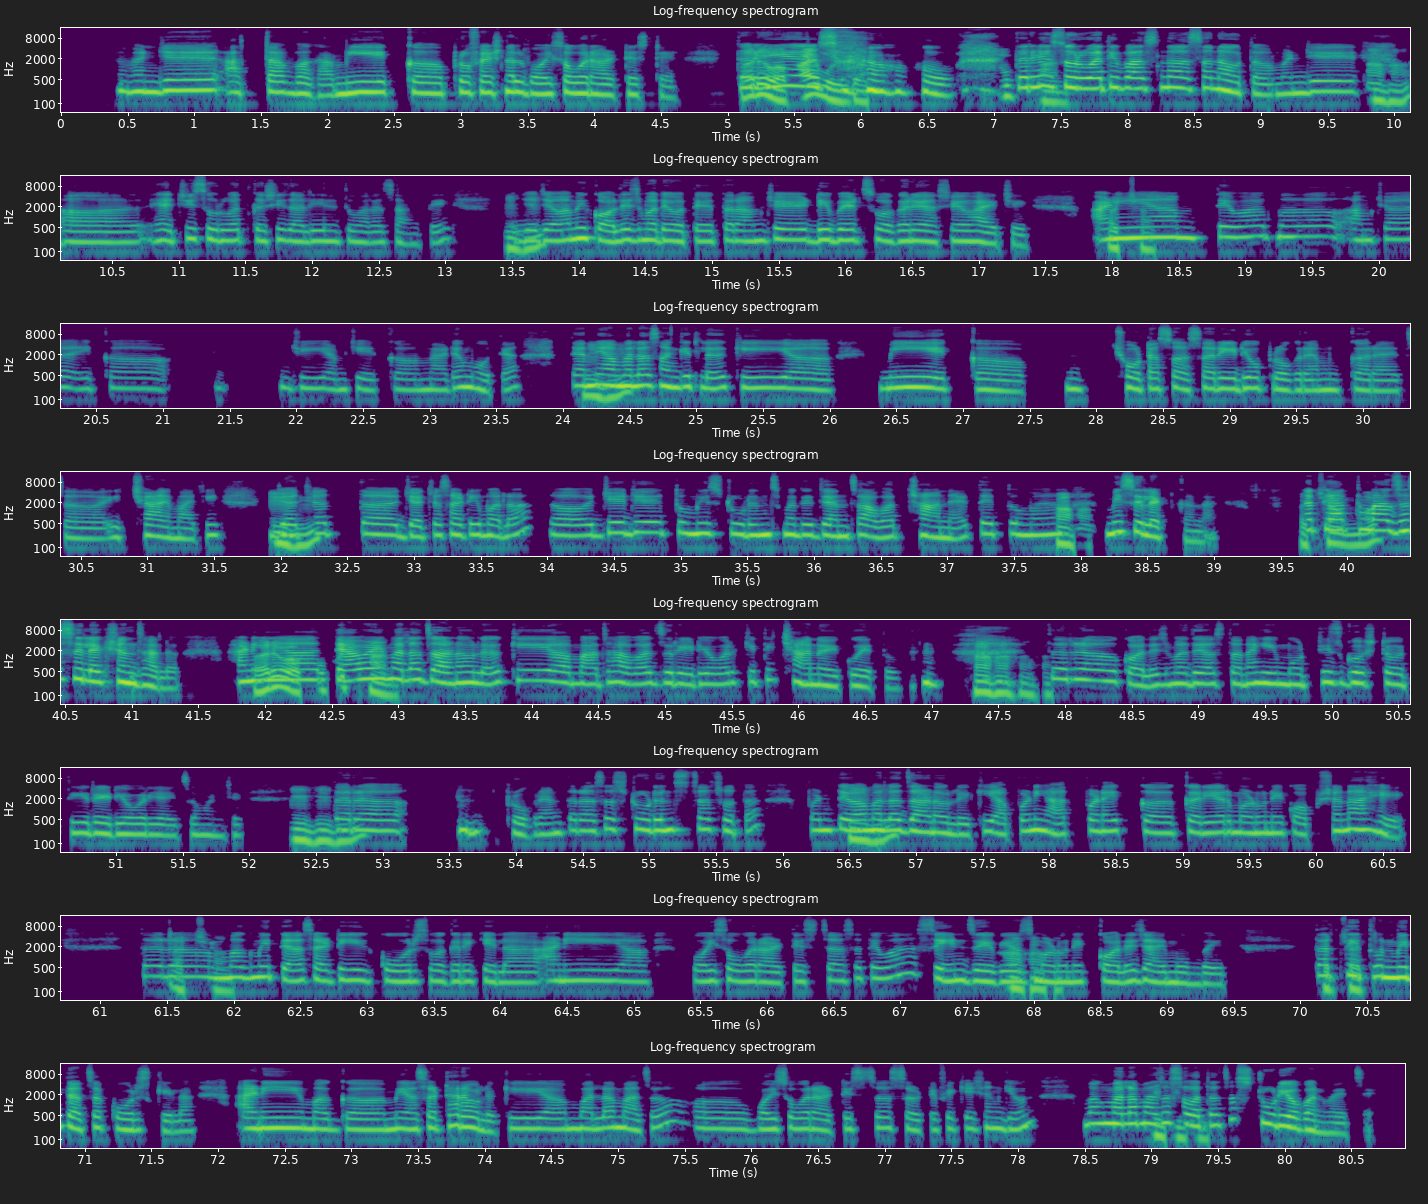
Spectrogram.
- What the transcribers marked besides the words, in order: tapping; in English: "प्रोफेशनल वॉईस ओव्हर आर्टिस्ट"; chuckle; in English: "डिबेट्स"; other noise; in English: "स्टुडंट्समध्ये"; chuckle; throat clearing; in English: "स्टुडंट्सचाच"; in English: "व्हॉईस ओव्हर आर्टिस्टचा"; in English: "वॉईस ओव्हर आर्टिस्टचं सर्टिफिकेशन"; in English: "स्टुडिओ"
- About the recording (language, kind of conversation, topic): Marathi, podcast, तुझा पॅशन प्रोजेक्ट कसा सुरू झाला?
